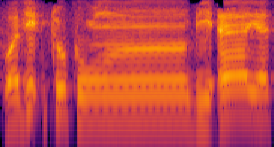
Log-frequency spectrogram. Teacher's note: إخفاء شفوي، إخفاء الميم عند الباء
